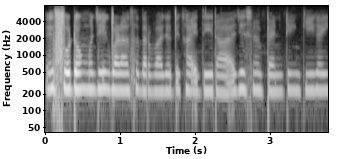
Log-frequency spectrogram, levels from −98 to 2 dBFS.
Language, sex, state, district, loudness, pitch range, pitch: Hindi, female, Uttar Pradesh, Budaun, -19 LUFS, 230-245 Hz, 235 Hz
